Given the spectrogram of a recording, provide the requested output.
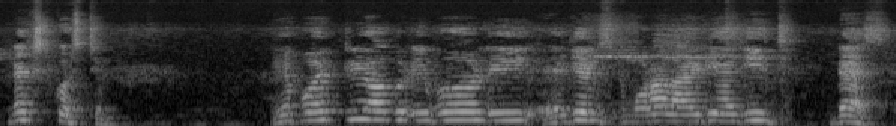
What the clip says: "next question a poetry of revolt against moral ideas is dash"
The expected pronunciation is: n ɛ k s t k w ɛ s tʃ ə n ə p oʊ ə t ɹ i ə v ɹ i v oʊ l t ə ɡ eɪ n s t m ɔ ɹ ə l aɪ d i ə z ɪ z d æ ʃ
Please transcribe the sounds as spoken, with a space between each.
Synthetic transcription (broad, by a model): n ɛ k s t k w ɛ s tʃ ə n ə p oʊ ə t ɹ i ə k ɹ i b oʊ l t ə ɡ eɪ n s t m ɔ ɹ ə l aɪ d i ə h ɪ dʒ d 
